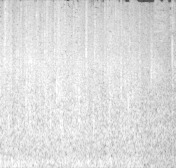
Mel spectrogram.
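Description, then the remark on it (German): A crowd of voices imitates rock thundering, making a loud, steady rumbling roar that fills the whole moment without a break and fades slightly at the end. “Und dann beginnt plötzlich der Fels zu donnern. Lasst mal den Fels donnern!”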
